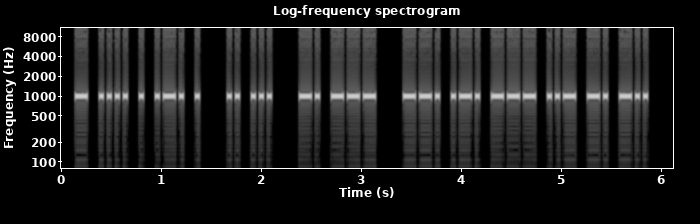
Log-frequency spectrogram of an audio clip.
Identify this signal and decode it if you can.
Morse code, heard as a keyed tone, about 30 wpm, 1000 Hz. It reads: THERE IS NO GROUND
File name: qotdfiles / 30wpm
